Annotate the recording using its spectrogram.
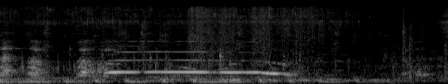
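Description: A dog howling: one long, steady call that drops in pitch as it ends.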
